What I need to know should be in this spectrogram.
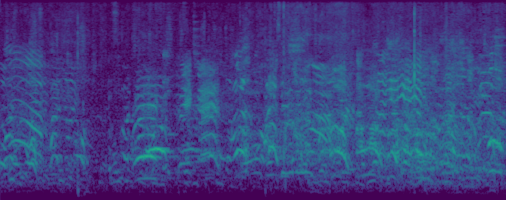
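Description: A crowd of men and women shout and cheer nearby outdoors.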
